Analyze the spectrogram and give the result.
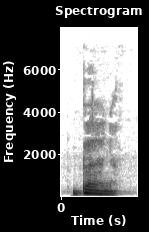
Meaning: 1. A placename: A federal city of Switzerland; the capital city of Bern canton 2. A placename: A canton of Switzerland 3. A surname
- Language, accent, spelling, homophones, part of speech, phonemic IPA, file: English, Southern England, Bern, burn / bairn, proper noun, /bɜː(ɹ)n/, LL-Q1860 (eng)-Bern.wav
